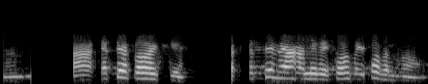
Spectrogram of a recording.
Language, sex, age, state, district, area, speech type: Maithili, female, 45-60, Bihar, Samastipur, rural, conversation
